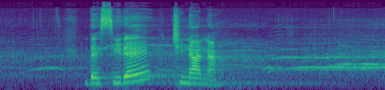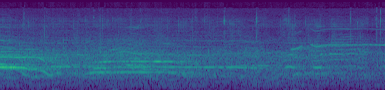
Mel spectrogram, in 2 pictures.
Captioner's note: audience cheering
